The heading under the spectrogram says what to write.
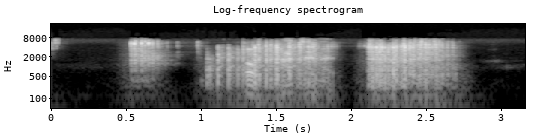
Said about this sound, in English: Alright, go ahead and roll your dice. My 3 dice. You can add 1 dice to it. So only minus 3 as opposed to minus 4. My 4 dice.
